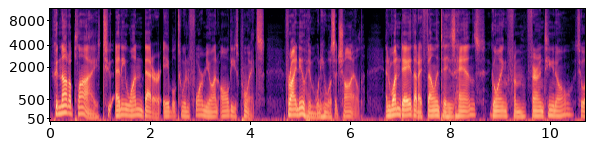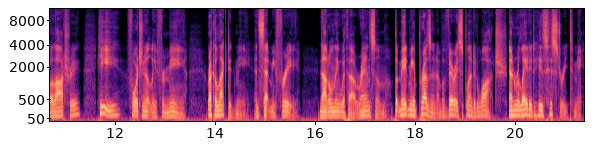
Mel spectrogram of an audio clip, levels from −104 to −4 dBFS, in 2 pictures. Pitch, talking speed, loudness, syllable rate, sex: 105 Hz, 195 wpm, -23 LUFS, 5.4 syllables/s, male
